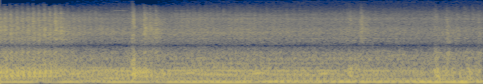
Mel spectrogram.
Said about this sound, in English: They're gonna start all the motorcycles. That's up. All right. We can still talk through that. They sound cool.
